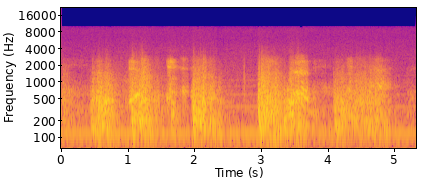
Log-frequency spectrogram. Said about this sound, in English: I don't like it. All right, Sergeant, we'll break the door down.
